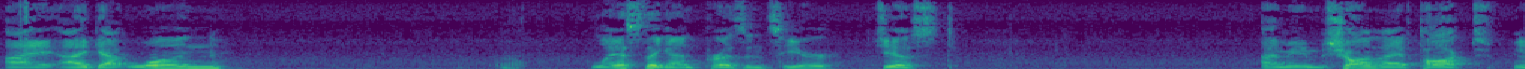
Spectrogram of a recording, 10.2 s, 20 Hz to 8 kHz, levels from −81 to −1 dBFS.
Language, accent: English, American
